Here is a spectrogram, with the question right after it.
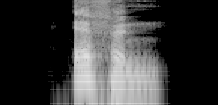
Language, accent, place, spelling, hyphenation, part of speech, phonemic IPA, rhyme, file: German, Germany, Berlin, äffen, äf‧fen, verb, /ˈɛfn̩/, -ɛfn̩, De-äffen.ogg
- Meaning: 1. to ape, imitate 2. to fool, mislead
